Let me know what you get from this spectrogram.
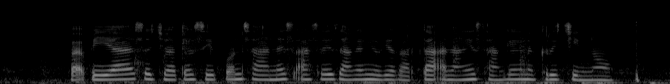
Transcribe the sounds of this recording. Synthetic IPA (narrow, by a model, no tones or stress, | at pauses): b̥a̤ʔpijasə̥ʒ̥a̤t̪ɔhsipʊnsanɛsa̰slisaŋkɪŋjokakart̪aʔa̰naŋesaŋkɪŋnəɡ̥ɾit͡ʃinɔ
